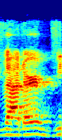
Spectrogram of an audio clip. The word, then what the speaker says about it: Vetter: It's Amy, A-M-Y, Vetter, V-E-T-T-E-R. It is not Eddie Vetter. That's two D's. So mine is two T's.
